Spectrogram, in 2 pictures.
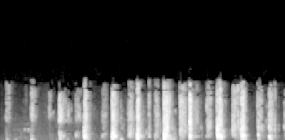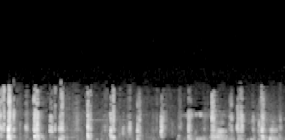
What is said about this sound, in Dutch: Ik ben in het bos en er komt een paard voorbij.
